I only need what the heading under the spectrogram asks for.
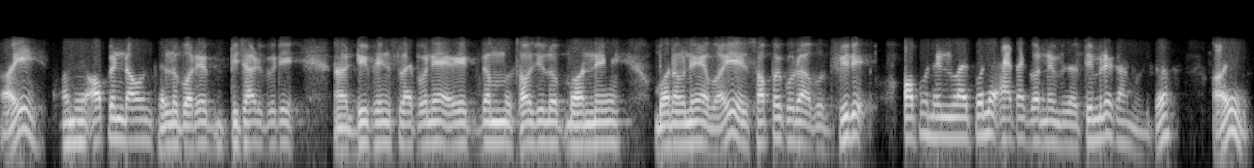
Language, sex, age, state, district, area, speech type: Nepali, male, 60+, West Bengal, Kalimpong, rural, conversation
